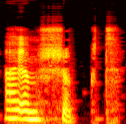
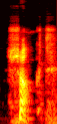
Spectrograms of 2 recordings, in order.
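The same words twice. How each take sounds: First: Said in the usual way. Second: Breathless whisper of shocked. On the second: Shown as a demonstration.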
